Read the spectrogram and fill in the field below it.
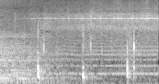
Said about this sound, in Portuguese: Um drone sobrevoando a minha empresa!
